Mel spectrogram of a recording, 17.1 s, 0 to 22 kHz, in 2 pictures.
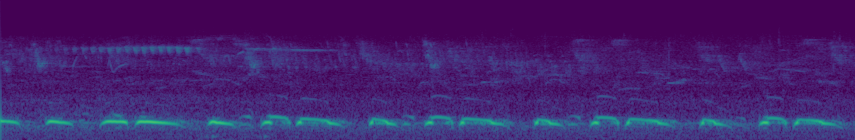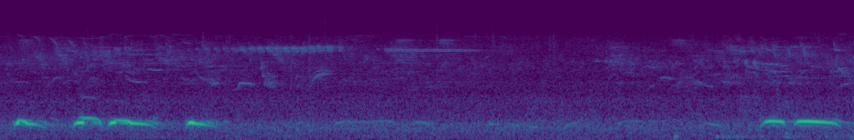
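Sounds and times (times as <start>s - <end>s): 
Eurasian collared dove Streptopelia decaocto cooing: 0.0s - 10.9s, 15.7s - 17.0s
faint bird chirps: 0.0s - 17.0s.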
